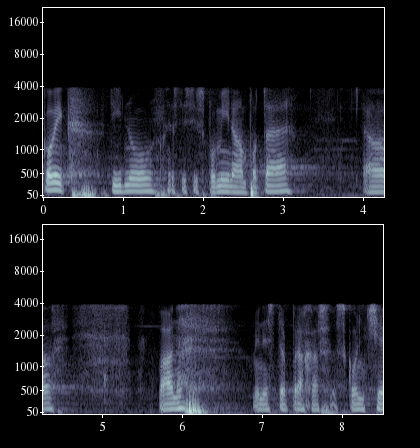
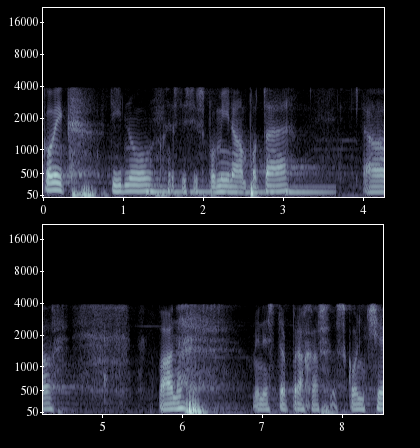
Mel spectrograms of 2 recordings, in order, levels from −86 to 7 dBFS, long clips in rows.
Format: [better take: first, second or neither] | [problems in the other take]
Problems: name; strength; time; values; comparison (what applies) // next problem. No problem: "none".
first | background sound (Bass guitar); 8 dB below the speech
